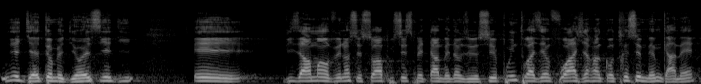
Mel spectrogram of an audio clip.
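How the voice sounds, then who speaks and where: A man's voice: fairly high pitch, fast talker. A young man doing stand-up comedy, telling a story and acting out the dialogue. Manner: animated storytelling, acts out dialogue, addresses audience. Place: large hall with audience. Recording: live hall with long reverb.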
